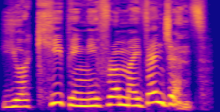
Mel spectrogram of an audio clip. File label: Voice variable chant; tsukiha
